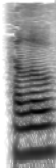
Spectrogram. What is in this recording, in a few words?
Male prototype 'hello'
